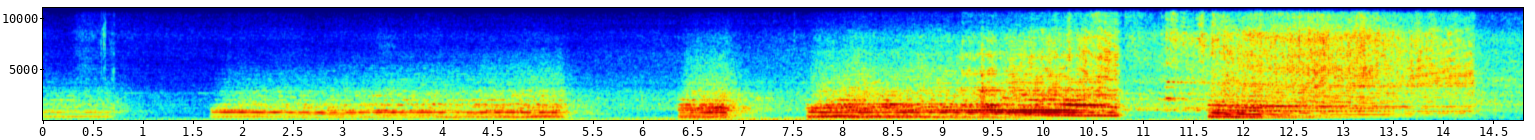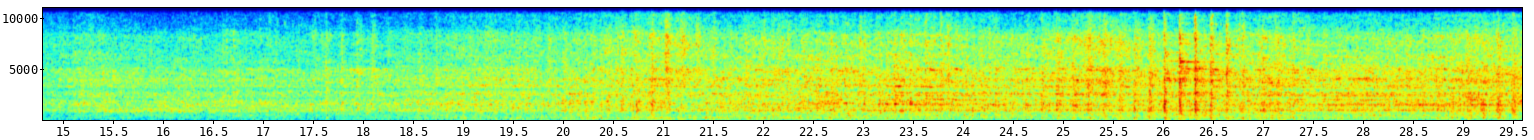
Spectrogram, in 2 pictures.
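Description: Freight locomotive's air horn blowing several blasts for a grade crossing over the rumble of its diesel engine, the last blast dropping in pitch as the locomotive passes. Then the freight cars roll by with a steady clatter of wheels on the rails.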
